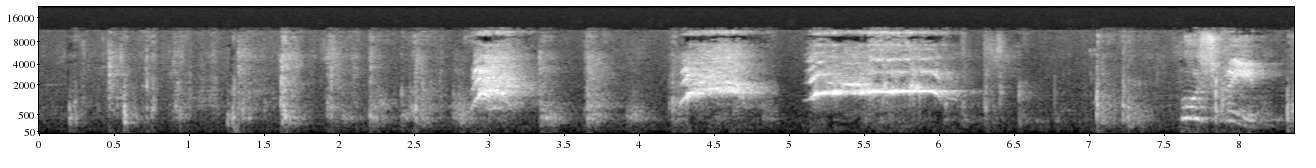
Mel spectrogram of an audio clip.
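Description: A woman lets out several shrill screams in an old horror film, The Ghoul, each cry rising over music and dialogue, with the sharpest and longest coming near the middle.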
